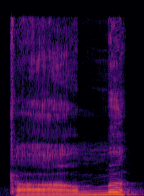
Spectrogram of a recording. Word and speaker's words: 감자: So you get M, and then J from jump, and You put them all together and you get 감자.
